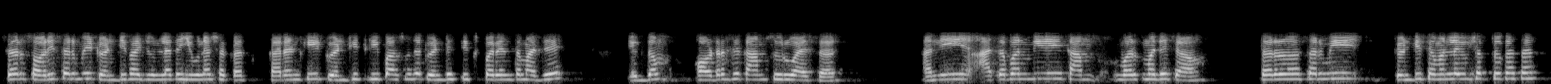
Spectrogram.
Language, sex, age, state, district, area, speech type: Marathi, male, 18-30, Maharashtra, Nagpur, urban, conversation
